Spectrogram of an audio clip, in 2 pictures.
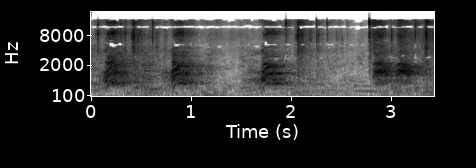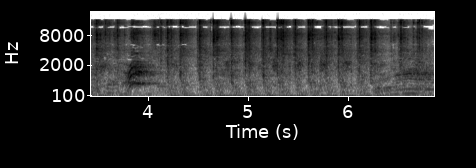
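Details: Dogs playing nosework games at a dog café in Daegu on October 6; five short, sharp barks come in the first four seconds, then give way to steady rustling and clattering noise.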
